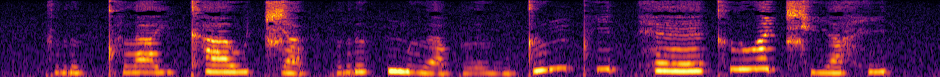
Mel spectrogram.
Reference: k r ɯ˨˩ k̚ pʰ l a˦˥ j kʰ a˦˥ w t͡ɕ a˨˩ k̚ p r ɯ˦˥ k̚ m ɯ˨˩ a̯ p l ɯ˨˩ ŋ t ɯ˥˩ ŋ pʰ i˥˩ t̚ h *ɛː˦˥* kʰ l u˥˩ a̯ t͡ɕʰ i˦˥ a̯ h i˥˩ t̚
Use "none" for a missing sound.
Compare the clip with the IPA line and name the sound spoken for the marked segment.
ɛː˦˥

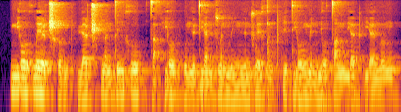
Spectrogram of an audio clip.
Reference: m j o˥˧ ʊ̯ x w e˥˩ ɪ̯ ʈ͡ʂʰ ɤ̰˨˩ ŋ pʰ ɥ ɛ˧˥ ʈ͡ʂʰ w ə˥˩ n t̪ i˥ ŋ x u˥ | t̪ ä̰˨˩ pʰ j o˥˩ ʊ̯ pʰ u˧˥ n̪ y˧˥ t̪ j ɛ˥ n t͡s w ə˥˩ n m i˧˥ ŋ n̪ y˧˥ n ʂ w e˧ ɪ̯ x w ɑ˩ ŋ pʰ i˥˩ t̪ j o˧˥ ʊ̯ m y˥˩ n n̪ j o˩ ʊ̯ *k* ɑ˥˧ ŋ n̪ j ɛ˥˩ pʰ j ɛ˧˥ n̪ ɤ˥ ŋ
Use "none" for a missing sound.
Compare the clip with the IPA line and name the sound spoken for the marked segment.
t̪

